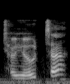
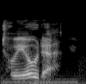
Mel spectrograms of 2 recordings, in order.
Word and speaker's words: Toyota: word Toyota okay um at the end of the word we wouldn't pronounce that t like a a t sound we would say a d okay so instead of saying Toyota we would say Toyota okay Toyota okay okay try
